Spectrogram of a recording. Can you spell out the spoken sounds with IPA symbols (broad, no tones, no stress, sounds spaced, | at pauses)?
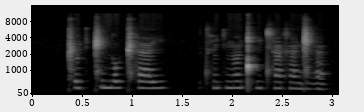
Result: ǁ ɵ c ǁ i ɲ ɔ u̯ ǁʰ æ i̯ | tʰ ẽ c ŋ œ̃ ǃʰ i cʰ æ̃ x æ̃ ɡ͡ǁ æ̃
